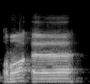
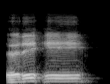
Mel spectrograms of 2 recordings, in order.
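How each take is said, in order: First: The vowels are fully open a sounds. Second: The vowels are tilted toward an e sound. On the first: "نحن في الفتح نقول رأى" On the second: "ورش كيف سيقرأ؟ سيقول سيقرأ هكذا رئي"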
